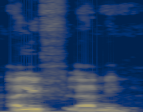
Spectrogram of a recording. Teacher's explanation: Alif lam 6 harkat, mim didengungkan ya. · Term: dipanjangkan 6 harkat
